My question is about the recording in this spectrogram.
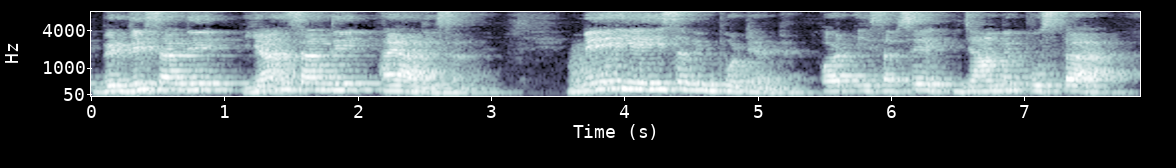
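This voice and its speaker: A man's voice: high voice, fairly bright tone. A man teaching an exam coaching lesson, repeating key terms and chanting them in lists. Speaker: grammar teacher. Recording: very echoey room.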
